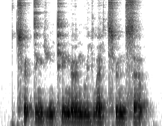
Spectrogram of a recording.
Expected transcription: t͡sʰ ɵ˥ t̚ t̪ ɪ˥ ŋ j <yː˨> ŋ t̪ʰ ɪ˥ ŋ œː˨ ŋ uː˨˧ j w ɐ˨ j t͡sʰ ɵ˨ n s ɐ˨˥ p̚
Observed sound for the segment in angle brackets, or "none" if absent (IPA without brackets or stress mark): iː˨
